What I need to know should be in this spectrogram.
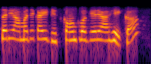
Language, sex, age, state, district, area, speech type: Marathi, female, 30-45, Maharashtra, Yavatmal, rural, conversation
